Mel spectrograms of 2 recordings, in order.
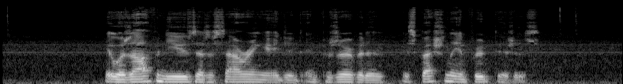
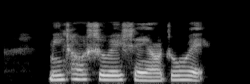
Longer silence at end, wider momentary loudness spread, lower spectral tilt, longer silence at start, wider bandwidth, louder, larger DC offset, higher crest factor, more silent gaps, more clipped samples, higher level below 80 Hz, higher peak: first, 0.85 s vs 0.5 s; first, 12 LU vs 6 LU; first, -7 dB/octave vs -4.5 dB/octave; first, 1.05 s vs 0.5 s; first, 15 kHz vs 7.8 kHz; about the same, -18 LUFS vs -16 LUFS; neither; about the same, 16 dB vs 14 dB; neither; neither; first, -46 dBFS vs -58 dBFS; about the same, -2 dBFS vs -4 dBFS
